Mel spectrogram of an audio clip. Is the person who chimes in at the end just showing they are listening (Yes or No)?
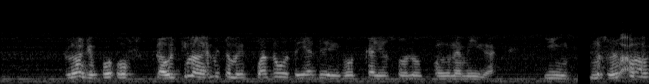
Yes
